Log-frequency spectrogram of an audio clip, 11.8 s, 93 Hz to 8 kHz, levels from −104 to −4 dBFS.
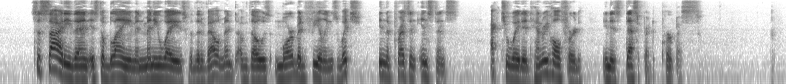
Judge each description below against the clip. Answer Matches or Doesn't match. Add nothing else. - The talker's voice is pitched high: Doesn't match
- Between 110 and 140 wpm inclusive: Matches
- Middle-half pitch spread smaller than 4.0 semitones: Matches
